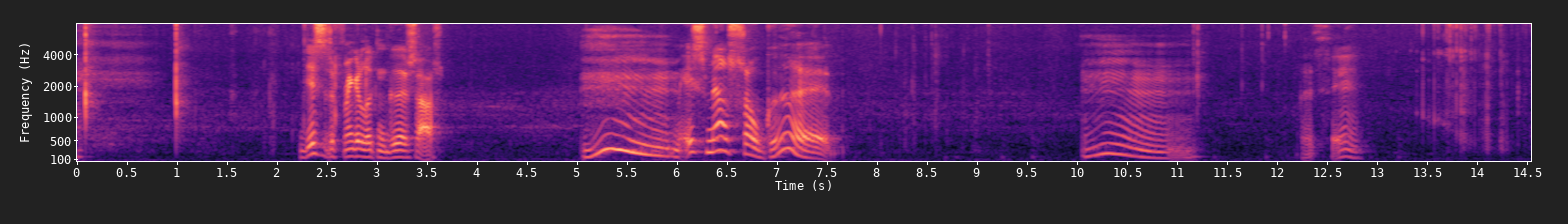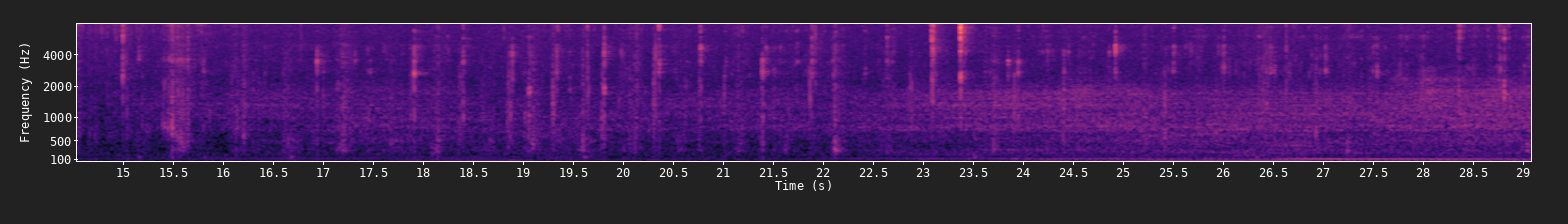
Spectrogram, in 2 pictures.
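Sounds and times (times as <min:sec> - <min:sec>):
low steady hum: 0:00.0 - 0:29.0
person chewing crunchy food: 0:08.0 - 0:09.4, 0:13.3 - 0:29.0.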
